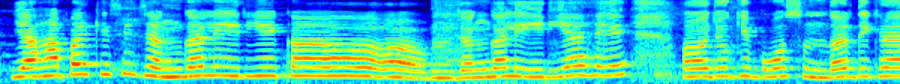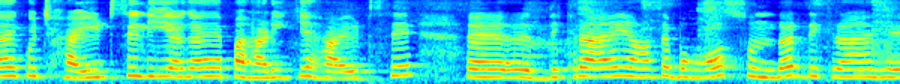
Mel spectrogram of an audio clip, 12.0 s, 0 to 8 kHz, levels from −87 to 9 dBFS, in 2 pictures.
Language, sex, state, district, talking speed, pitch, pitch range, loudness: Hindi, female, Chhattisgarh, Raigarh, 185 wpm, 290 Hz, 270-310 Hz, -17 LUFS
